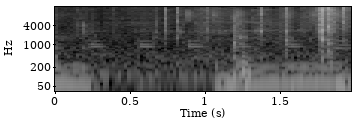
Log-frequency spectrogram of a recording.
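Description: A phone notification sounds: a few short electronic beeps and tones in quick succession, moderately loud, over a low background hum with no one talking.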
